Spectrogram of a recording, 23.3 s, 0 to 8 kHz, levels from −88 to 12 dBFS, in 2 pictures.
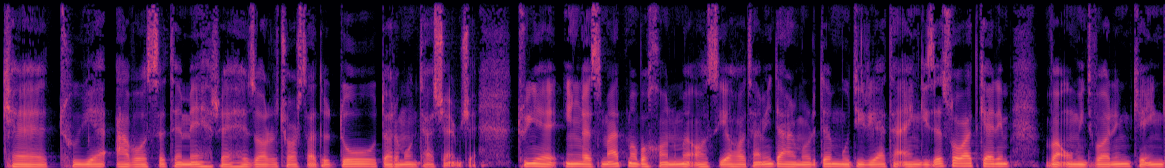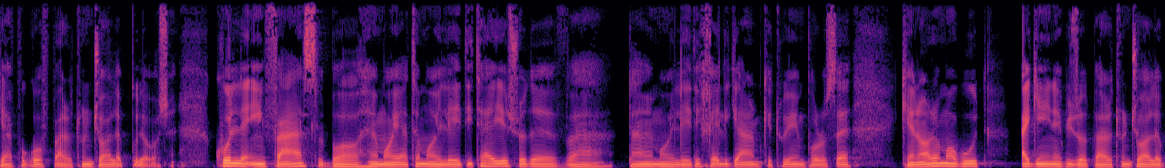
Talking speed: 150 wpm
